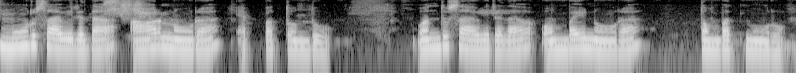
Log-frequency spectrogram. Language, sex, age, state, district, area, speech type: Kannada, female, 30-45, Karnataka, Bidar, urban, spontaneous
